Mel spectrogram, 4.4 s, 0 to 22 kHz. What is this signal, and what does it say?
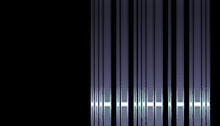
Morse code, heard as a keyed tone, about 28 wpm, 700 Hz. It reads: VA3ETL
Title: DXCC-100 Call Signs - 6 Characters - 28wpm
